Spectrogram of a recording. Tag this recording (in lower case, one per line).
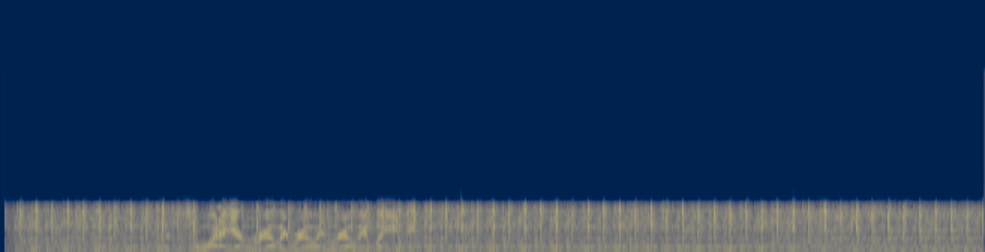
speech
